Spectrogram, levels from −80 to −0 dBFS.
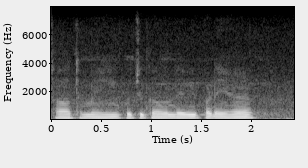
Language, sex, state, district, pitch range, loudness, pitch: Hindi, male, Chandigarh, Chandigarh, 110-115 Hz, -13 LUFS, 115 Hz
